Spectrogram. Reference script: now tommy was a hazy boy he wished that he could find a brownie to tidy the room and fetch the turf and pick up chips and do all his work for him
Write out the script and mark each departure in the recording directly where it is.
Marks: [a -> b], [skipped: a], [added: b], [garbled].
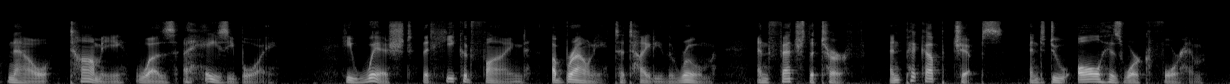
now tommy was a hazy boy he wished that he could find a brownie to tidy the room and fetch the turf and pick up chips and do all his work for him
